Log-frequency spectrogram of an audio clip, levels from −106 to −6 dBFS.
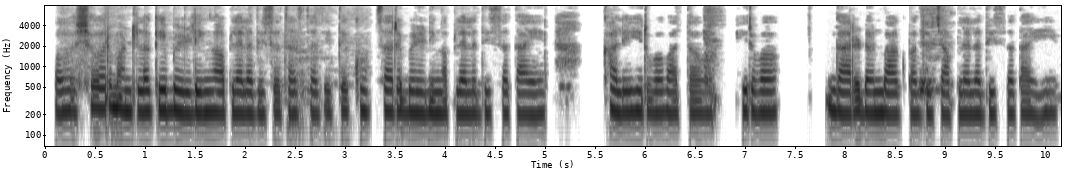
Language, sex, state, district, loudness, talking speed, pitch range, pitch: Marathi, female, Maharashtra, Pune, -28 LUFS, 140 wpm, 210-225 Hz, 215 Hz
